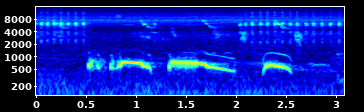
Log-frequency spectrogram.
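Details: One 'kuk 1 mersik' phrase from a spotted dove, used as a forest lure for wild birds: a brief gritty opening, a steady coo, a longer coo sliding downward, then a short arched closing coo, over soft high chirping.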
